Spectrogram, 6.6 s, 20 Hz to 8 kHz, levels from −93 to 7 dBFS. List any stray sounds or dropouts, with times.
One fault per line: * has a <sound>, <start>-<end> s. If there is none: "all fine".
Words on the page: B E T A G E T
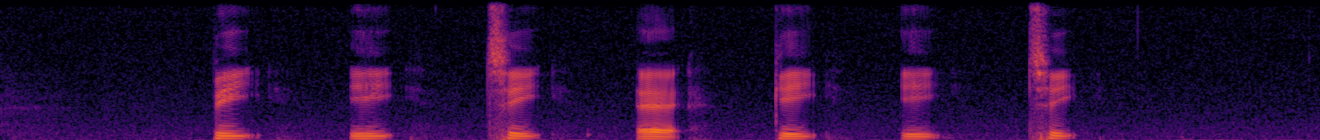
all fine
